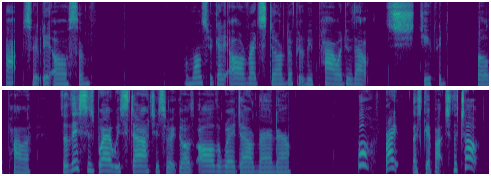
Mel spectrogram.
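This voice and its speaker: Chatty woman hosting a game playthrough, slightly hoarse, mid-pitched, dry close recording. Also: normal speed, no room sound. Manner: chatty and cheerful, thinking aloud. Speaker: gaming video host. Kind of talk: casual let's-play commentary.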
